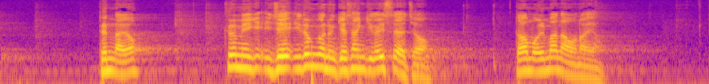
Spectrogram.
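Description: A man speaks through a microphone in a calm, explaining voice, with pauses.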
